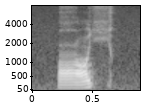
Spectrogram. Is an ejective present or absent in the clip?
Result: absent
